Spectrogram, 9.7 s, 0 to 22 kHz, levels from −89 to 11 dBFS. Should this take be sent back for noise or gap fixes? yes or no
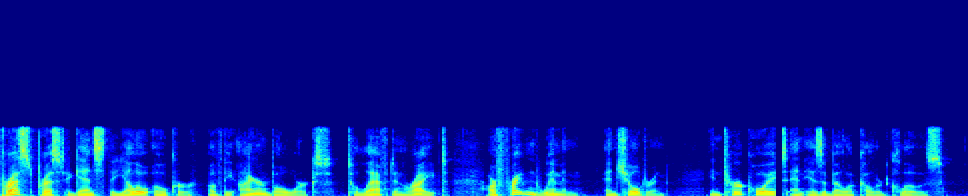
yes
